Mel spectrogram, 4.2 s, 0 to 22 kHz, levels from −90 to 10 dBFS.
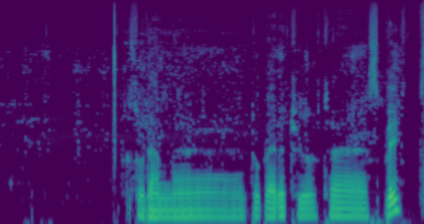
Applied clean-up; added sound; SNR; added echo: classical method spectral subtraction.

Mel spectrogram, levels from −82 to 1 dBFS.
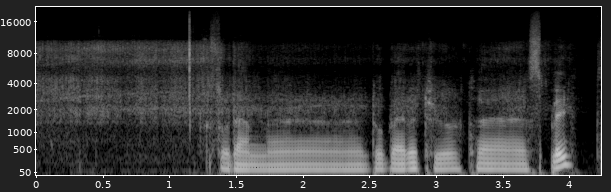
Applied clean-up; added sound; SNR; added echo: neural mask model RNNoise.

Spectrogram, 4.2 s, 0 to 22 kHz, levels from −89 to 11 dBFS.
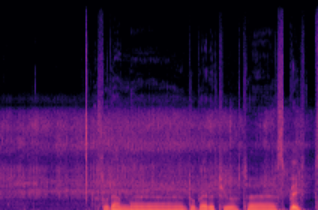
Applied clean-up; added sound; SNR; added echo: none; Domestic sounds, home sounds; 14 dB; none.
